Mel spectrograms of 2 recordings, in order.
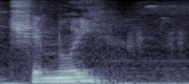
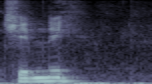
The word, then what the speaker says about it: chimney: Yeah, another one that really annoys me around here is chimley. Oh. Instead of chimney.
